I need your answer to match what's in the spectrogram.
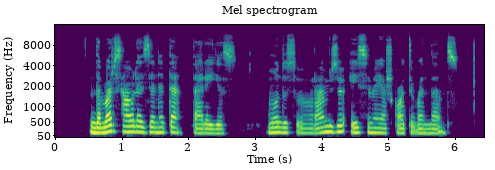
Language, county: Lithuanian, Šiauliai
